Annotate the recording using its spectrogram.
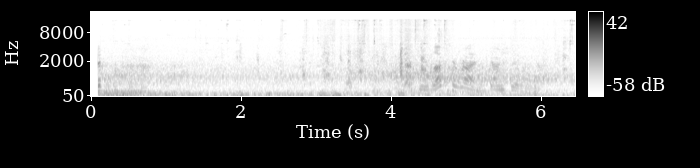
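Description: Dogs at play, with a run of whiny vocal sounds that rise and fall in pitch for about a second and a half, starting around four seconds in. Under them is a low rumble of wind on the microphone.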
